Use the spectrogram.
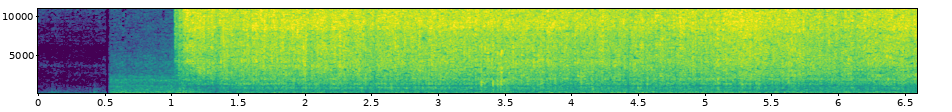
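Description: Chopped onions hit about one and a half spoons of hot oil in a kadai, cooking for a Bengali creamy soya dish. After a quiet second a loud, steady sizzle bursts in and holds without a break; no voices.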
